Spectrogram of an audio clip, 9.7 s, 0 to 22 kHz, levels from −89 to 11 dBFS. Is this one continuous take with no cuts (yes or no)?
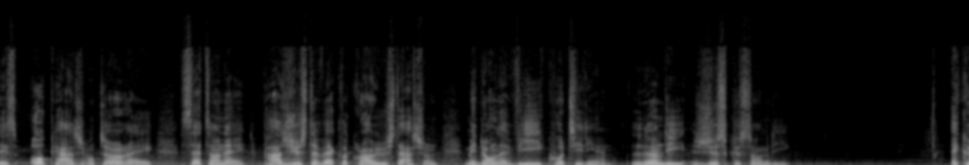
no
